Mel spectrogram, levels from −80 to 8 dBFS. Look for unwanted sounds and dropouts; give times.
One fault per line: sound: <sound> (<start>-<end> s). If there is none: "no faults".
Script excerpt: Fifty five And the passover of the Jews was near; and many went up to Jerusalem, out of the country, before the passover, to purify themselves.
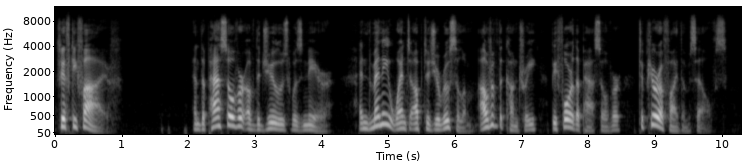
no faults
